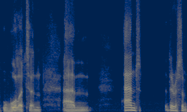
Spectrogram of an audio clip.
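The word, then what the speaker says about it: Wollaton: t o n and naturally I pronounced that walatin. It looked like it was pronounced watin. I am reliably informed by uh commenters that it is woolin.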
